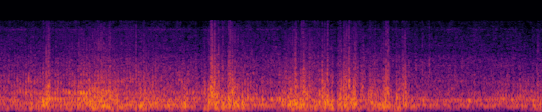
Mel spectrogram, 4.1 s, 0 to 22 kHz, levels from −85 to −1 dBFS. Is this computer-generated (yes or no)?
no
